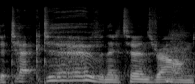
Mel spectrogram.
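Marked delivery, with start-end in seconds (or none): 0.0-1.0 mock, very high, top-of-lungs scream. Describing a scene, acting out a character screaming at the top of his lungs. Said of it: "he just screams at the top of his lungs".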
